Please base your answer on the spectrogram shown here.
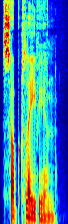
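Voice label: "subclavian", British English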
